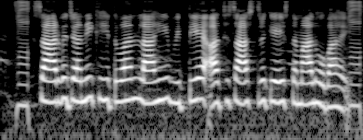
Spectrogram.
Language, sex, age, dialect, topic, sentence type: Magahi, female, 31-35, Western, banking, statement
